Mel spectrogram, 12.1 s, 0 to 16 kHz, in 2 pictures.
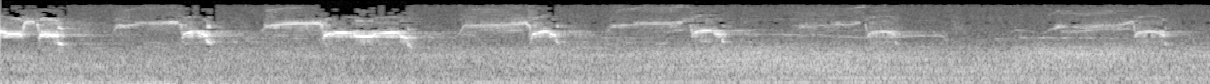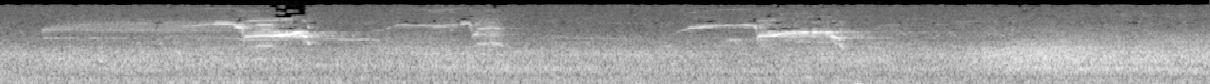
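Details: Young bald eagle in its nest tree, mantling over a fish its parent delivered to guard it from a sibling, June 30, 2022: repeated high, squeaky chittering notes, often in pairs, spaced every second or two.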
